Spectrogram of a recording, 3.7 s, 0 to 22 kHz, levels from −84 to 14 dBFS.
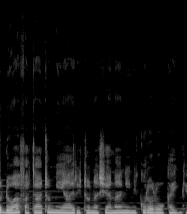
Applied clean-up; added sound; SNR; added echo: classical method log-MMSE.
